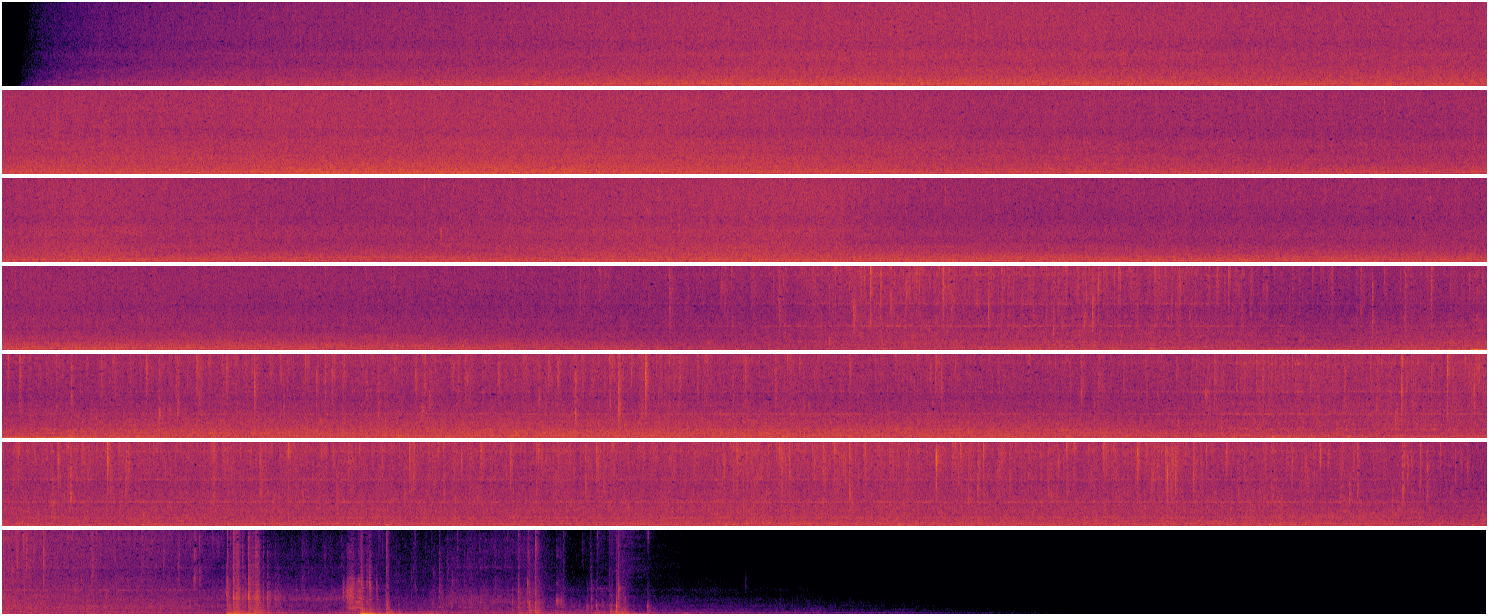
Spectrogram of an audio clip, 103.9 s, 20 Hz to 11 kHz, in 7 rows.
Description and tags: temporale-mix-prova
temporale mix prova, inside the house from different rooms, MS technique with Zoom H2n
temporale, prova, mix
